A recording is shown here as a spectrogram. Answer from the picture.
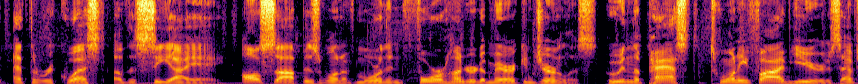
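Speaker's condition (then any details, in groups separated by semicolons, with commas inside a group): No condition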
